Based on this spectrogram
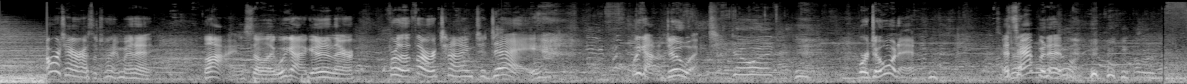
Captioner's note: laughs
